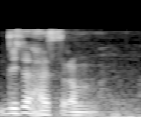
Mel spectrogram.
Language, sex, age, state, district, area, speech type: Sanskrit, male, 18-30, Karnataka, Udupi, rural, spontaneous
